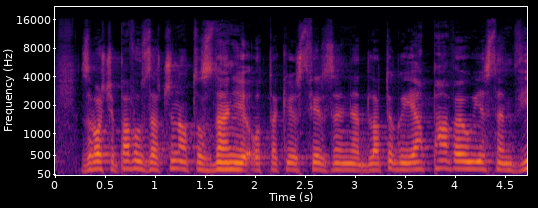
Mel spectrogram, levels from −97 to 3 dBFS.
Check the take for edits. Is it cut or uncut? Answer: uncut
